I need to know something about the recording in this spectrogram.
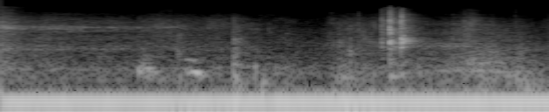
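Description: A steady low hum with light handling noises as a steel tool-cabinet drawer full of plastic-bagged safety razors is pulled open. There is one short sharp click or rustle about one and a half seconds in.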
